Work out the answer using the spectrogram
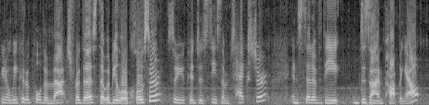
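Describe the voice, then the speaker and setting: A woman's voice: medium pitch, expressive, a little fast, slight background noise. A woman giving an upbeat, chatty embroidery demonstration, encouraging viewers as she works. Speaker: embroidery instructor. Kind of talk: casual demonstration.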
